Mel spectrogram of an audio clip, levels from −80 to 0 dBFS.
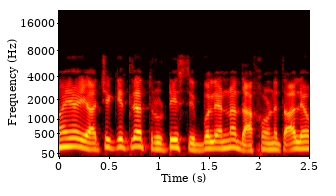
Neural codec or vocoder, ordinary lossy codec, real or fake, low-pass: codec, 16 kHz, 8 kbps, FunCodec, trained on LibriTTS, 25 frames a second; none; fake; 7.2 kHz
